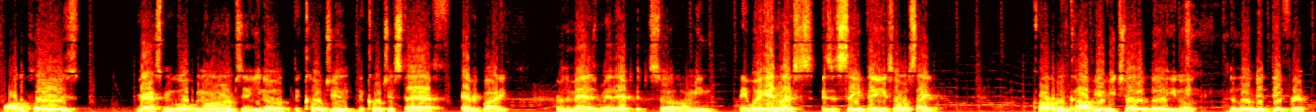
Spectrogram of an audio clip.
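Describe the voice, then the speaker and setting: Deep-voiced laid-back man. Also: a little fast, soft background music, rough recording. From Haiti. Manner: relaxed, rambling, laid-back with many fillers. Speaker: basketball player guest. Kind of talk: casual interview chat.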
